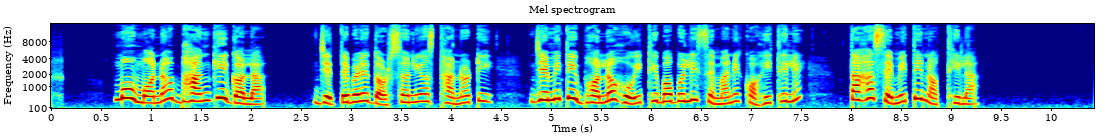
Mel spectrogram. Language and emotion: Odia, sad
